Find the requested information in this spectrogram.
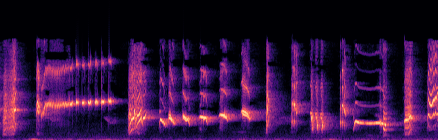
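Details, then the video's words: Varied, rapid lure song of an Oriental magpie-robin with tail open, used to make other magpie-robins reply; a dense mix of high trills, pure held whistles, buzzy notes and quick chips packed back to back with barely any pause. "Pancingan Kacer Gacor Speed Rapat Buka Ekor! Buat Kacer Lain Auto Nyaut"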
